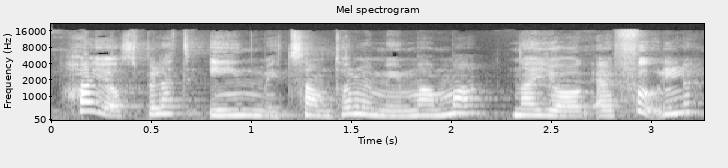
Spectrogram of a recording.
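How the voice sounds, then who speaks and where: Giggly young woman telling a story. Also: a little high. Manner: animated, laughing, acts out voices. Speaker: co-host. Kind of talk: casual storytelling chat.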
